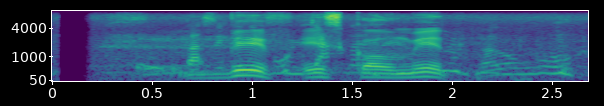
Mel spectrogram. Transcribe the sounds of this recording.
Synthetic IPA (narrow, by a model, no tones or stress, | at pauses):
bifiskɔlmit̪̚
